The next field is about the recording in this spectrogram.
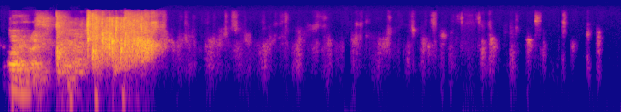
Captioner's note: applause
